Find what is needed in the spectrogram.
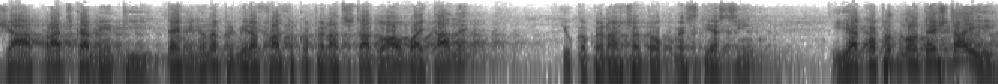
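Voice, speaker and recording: Somewhat breathy, a man with a medium pitch and ordinary pitch variation talks at a fairly quick pace. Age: 40s. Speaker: radio sports co-host. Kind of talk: casual radio chat. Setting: studio.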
